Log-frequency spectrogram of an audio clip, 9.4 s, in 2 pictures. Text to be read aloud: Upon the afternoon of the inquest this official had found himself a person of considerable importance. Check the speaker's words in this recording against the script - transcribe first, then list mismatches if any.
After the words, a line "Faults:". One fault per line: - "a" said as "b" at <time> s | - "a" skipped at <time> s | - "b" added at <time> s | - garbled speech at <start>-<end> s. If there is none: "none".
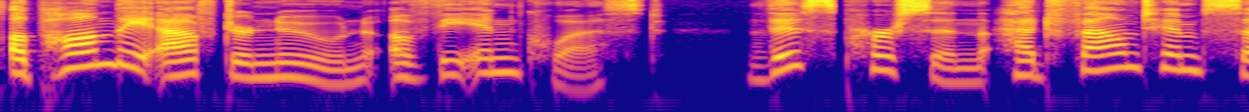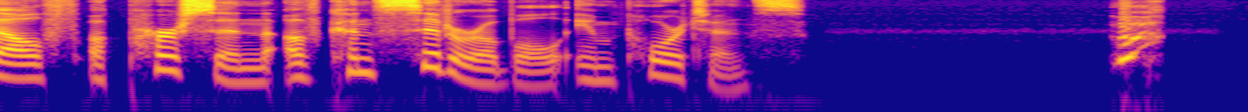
Upon the afternoon of the inquest this person had found himself a person of considerable importance.
Faults:
- "official" said as "person" at 3.1 s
